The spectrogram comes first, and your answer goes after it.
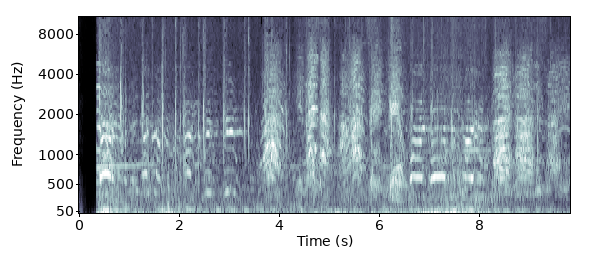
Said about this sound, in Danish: Børn i Gaza har ret til et liv, bliver der råbt her. Og så bliver der opfordret til at boykotte Israel. Og i Aarhus, Odense, København og Esbjerg var der de her demonstrationer til støtte for palæstinenserne.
